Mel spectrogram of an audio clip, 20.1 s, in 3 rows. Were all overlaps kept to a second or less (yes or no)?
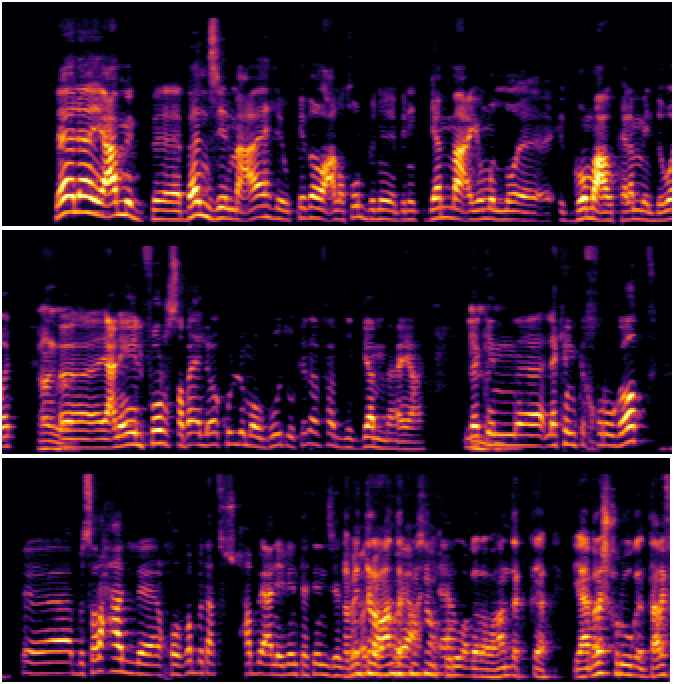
no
